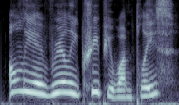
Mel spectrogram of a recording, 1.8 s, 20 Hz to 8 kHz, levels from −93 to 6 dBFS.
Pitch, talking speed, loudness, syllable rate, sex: 235 Hz, 200 wpm, -15 LUFS, 6.8 syllables/s, female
